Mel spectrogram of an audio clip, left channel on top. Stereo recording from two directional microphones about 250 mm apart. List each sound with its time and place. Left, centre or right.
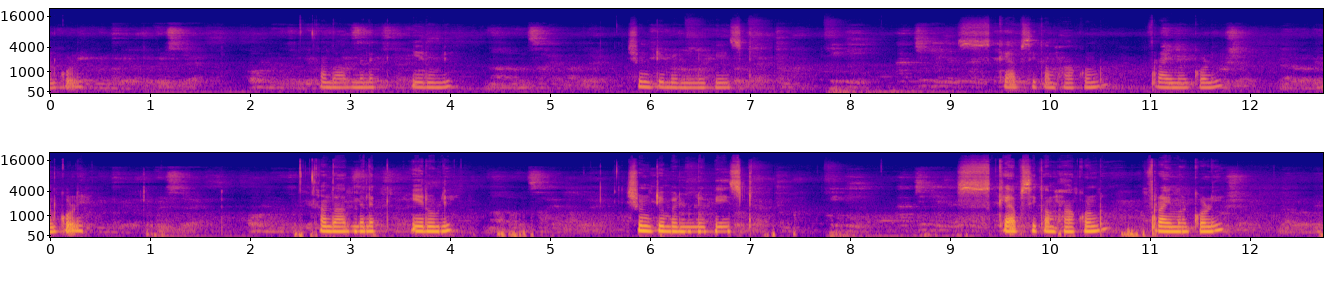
0.2 s speech: right
2.6 s a woman's voice: right
5.5 s speech: right
9.0 s speech: right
